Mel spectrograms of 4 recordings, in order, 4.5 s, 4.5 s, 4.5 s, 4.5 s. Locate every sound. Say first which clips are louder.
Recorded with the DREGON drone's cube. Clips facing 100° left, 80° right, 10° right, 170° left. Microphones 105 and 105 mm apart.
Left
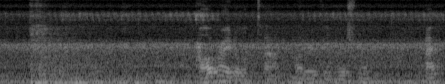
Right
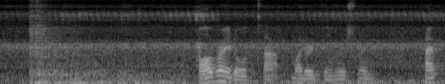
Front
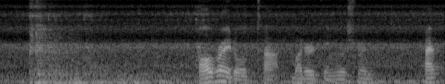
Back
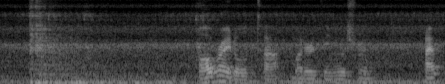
0.3 s an explosion: right 5 dB, front 3 dB; 55° right, 3.5 m
2.0 s a man speaking: right 8 dB, front 4 dB; 70° right, 0.9 m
